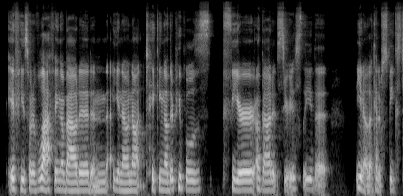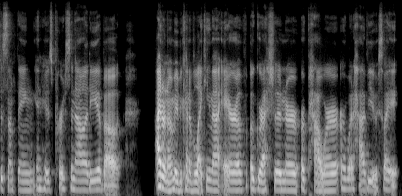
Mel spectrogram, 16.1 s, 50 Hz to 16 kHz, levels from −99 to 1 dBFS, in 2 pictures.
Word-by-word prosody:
if 190 0 +1
he's 180 -2 -1
sort 160 - 0
of 160 - -4
laughing 180 -2 +3
about 160 -1 +2
it 160 0 +2
and, 80 0 -4
you 175 -2 -3
know, 155 -1 -1
not 160 +10 -3
taking 170 -3 -4
other 170 +2 0
people's 175 -3 -4 0.2
fear 170 -2 +3
about 165 -3 -2
it - - -6
seriously, 395 0 -4
that, - - -6 0.5
you - - +3
know, - - -2
that - - -3
kind - - -4
of - - -11
speaks - - -9
to 390 - -3
something 165 - -8
in 185 -1 -6
his 165 -2 -5
personality 170 - -2
about 180 - +2 0.7
I 235 - +14
don't 205 -4 +8
know, 155 0 +3
maybe 165 -2 +3
kind 185 +2 -1
of 155 - -6
liking 180 +3 +1
that 160 -1 +1
air 165 0 +4
of 165 0 0
aggression 165 -2 +1
or 160 -1 +2
or 185 -1 0
power 155 -1 0
or 190 - -2
what 190 - -2
have - - -4
you, 335 - -1
so - - -5
I - - -1
170 Hz, 190 wpm, -25 LUFS, 160-185 Hz, 0.7 s, I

